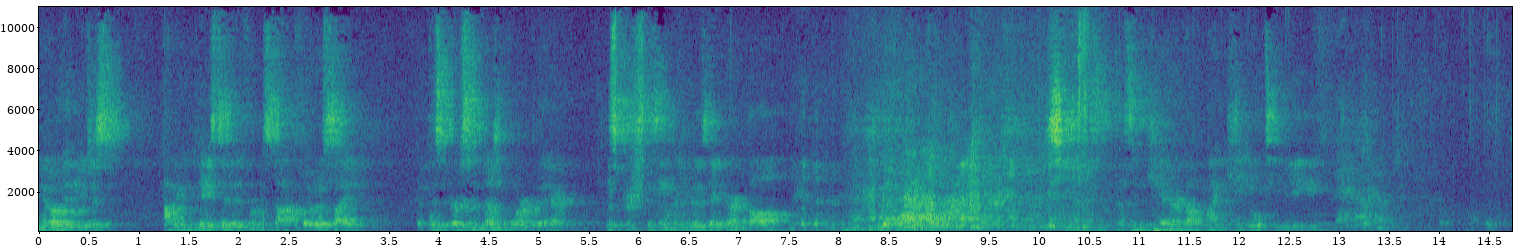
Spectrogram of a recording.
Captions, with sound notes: We know that you just copied and pasted it from a photo site, that this person doesn't work there, this person isn't going to take our call, (audience laughter) she doesn't care about my cable TV,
